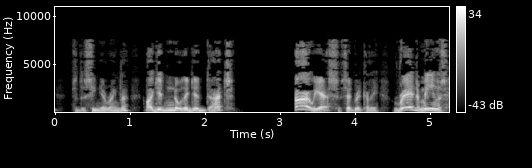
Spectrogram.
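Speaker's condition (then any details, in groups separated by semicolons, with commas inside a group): No condition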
